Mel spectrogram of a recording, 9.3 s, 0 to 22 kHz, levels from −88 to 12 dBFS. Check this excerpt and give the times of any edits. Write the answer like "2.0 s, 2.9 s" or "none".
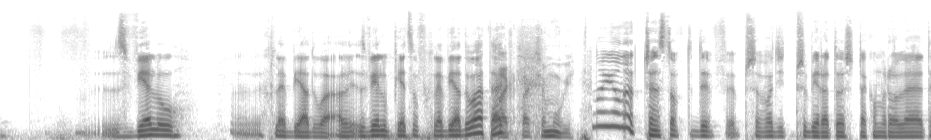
5.9 s, 7.9 s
